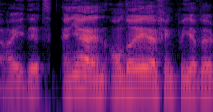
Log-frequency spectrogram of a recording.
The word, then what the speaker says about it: Andre: And today I'm lucky to be with André, or actually I'm saying it in French here. Do you say it like also André like this or Actually, I don't. I just say it Andre.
